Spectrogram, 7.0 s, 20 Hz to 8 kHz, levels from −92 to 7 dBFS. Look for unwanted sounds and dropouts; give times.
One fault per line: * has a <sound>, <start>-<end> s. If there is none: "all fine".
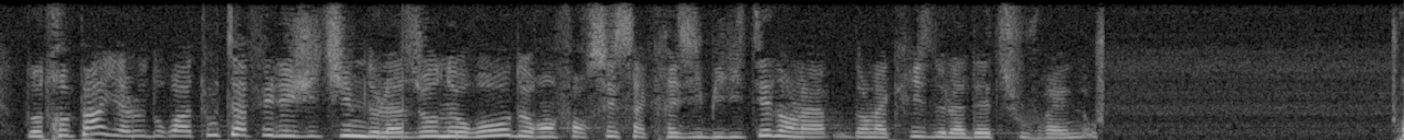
all fine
